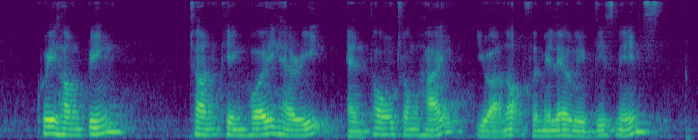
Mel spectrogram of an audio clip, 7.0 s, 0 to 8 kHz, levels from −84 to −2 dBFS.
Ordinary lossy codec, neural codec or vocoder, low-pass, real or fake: none; codec, 16 kHz, 4.8 kbps, FACodec; none; fake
